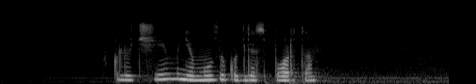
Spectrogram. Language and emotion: Russian, neutral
